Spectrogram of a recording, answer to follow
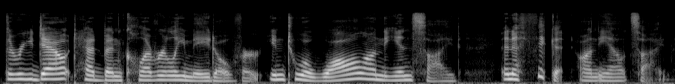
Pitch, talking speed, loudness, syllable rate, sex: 200 Hz, 170 wpm, -18 LUFS, 4.8 syllables/s, female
